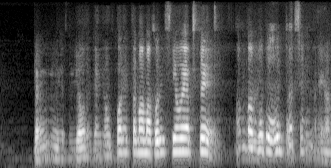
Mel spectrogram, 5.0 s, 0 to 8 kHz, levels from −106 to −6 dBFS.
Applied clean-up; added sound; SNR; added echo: neural mask model DeepFilterNet 3.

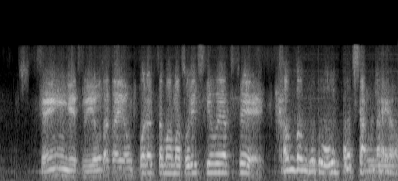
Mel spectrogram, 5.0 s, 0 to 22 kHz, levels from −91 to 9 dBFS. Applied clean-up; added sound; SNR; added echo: neural separator model SepFormer DNS4.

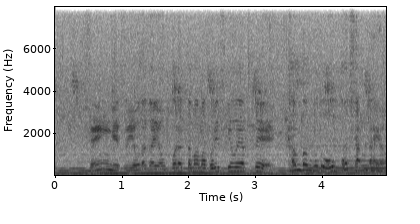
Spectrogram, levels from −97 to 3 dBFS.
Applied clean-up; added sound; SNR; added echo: none; Rain; 10 dB; reverberation time 0.4 s.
